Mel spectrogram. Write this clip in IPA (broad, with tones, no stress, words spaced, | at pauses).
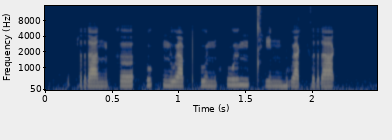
pra˧nkɤː˦˥hu˥˩k̚ nu˧a̯pʰu˧nkwɯː˥˩ŋ tʰi˦˥nbu˧a̯kra˦˥k̚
